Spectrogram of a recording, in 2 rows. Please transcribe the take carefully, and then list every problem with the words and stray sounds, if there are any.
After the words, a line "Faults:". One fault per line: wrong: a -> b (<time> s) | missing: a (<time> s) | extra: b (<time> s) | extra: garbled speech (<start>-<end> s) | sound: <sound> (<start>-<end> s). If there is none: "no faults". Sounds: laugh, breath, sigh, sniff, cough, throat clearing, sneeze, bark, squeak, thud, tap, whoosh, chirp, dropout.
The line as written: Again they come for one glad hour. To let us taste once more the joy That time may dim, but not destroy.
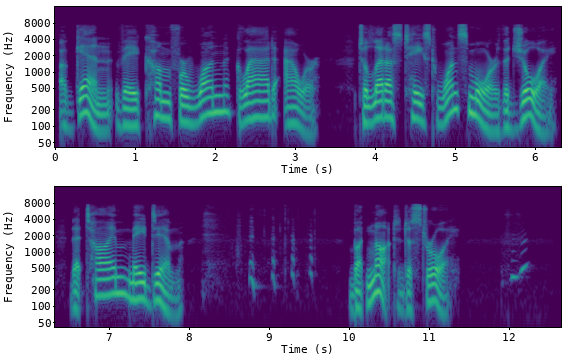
Again they come for one glad hour. To let us taste once more the joy That time may dim, but not destroy.
Faults:
sound: laugh (8.1-9.7 s)
sound: laugh (11.8-12.5 s)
